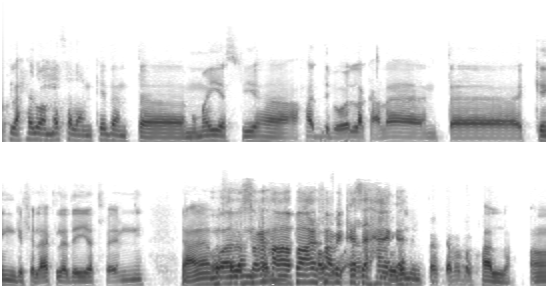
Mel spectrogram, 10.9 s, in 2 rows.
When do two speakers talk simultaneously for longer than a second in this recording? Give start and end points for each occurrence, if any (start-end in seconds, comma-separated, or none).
7.5-9.5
